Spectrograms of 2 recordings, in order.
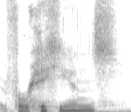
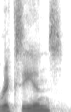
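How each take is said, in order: First: The x in the middle sounds like j. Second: The x in the middle has its usual sound.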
